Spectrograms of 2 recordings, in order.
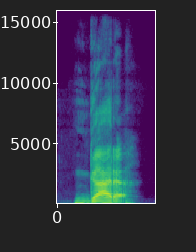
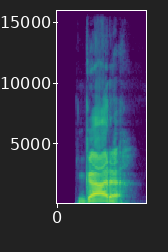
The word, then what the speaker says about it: gotta: Y aunque se escribe con la doble T, termina sonando como una R suave de español. Dilo conmigo. Gotta. Gotta.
